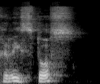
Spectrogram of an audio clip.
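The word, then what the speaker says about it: Χριστός: Bueno, la palabra Cristo viene del griego, que en el griego se pronuncia Christos, y la palabra Christos es la traducción de la palabra hebrea Mashiach.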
